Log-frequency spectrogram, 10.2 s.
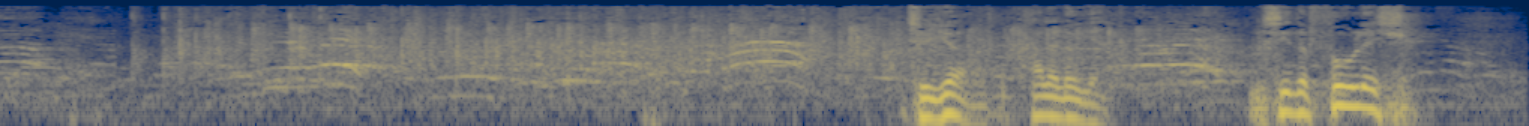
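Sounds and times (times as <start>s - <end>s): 
hand clapping: 0.9s - 7.8s
speech: 6.1s - 7.5s, 8.4s - 9.6s.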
